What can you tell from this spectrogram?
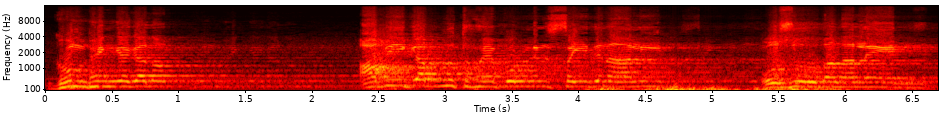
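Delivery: high, loud bursts with dramatic pauses; full-force preaching. Acted. Preacher telling of the sudden waking, full-force preaching. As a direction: proclaim each phrase loudly, pitched high.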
